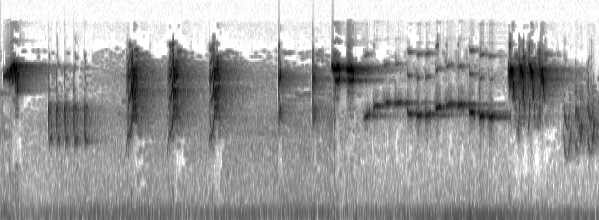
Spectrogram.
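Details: Tledekan flowerpecker masteran: high sharp downstrokes repeated at roughly half-second spacing, a short lower buzzy trill, then a thin wavering whistle sliding down and a closing cluster of rapid chips.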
